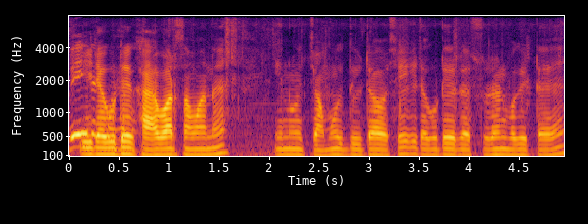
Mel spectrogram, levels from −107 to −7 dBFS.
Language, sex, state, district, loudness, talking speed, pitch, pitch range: Odia, male, Odisha, Sambalpur, -21 LUFS, 180 wpm, 115 Hz, 115-125 Hz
